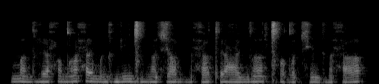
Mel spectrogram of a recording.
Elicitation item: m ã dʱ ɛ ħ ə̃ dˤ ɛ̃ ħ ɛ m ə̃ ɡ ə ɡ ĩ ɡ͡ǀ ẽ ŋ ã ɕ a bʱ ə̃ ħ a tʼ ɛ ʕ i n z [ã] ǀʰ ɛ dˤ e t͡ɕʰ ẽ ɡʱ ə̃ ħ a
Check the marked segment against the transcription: correct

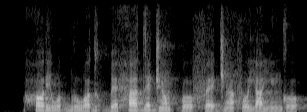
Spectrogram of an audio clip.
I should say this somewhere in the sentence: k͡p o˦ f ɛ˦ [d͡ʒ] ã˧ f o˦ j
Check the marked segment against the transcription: correct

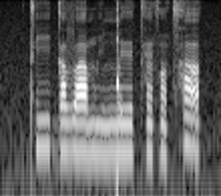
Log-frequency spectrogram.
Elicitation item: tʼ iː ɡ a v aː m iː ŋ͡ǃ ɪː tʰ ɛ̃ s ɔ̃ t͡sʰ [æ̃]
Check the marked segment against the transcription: incorrect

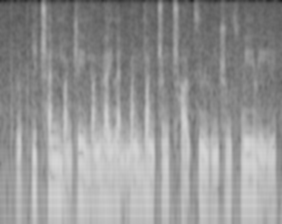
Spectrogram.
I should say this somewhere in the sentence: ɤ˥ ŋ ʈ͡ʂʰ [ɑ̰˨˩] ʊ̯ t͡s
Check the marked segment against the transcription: correct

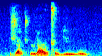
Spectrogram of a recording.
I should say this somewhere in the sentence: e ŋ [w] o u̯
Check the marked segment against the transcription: correct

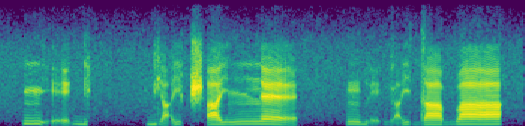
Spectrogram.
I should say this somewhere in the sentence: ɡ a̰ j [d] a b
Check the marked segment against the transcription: correct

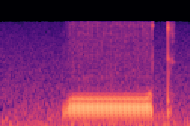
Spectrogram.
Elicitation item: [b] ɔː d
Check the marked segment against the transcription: correct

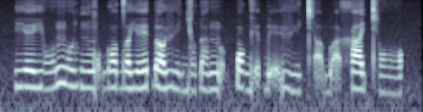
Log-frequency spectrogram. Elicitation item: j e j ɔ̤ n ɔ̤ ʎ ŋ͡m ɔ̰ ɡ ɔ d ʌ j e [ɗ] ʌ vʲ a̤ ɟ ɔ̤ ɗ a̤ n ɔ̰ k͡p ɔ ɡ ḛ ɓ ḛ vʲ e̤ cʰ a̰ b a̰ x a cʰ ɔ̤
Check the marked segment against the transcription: correct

